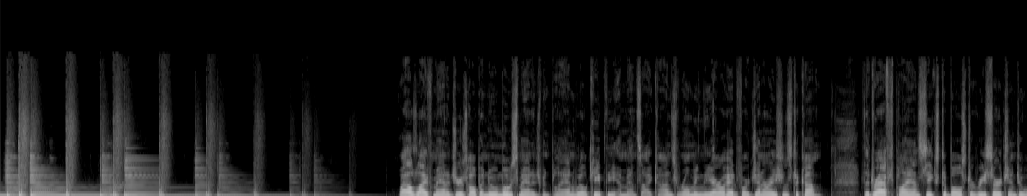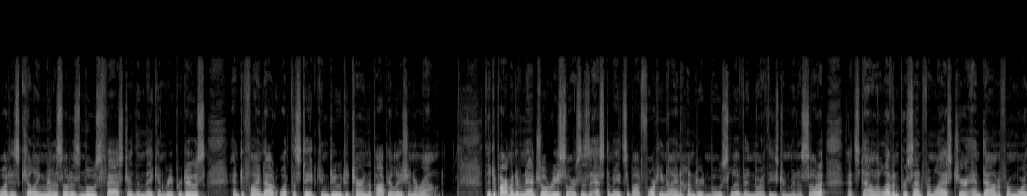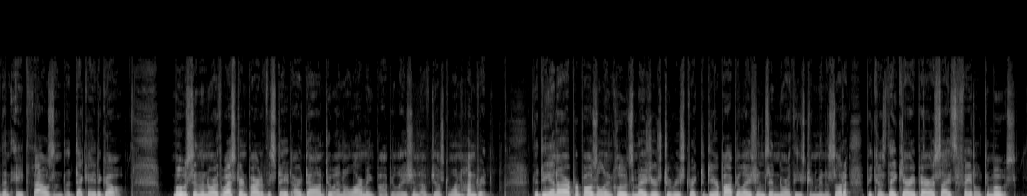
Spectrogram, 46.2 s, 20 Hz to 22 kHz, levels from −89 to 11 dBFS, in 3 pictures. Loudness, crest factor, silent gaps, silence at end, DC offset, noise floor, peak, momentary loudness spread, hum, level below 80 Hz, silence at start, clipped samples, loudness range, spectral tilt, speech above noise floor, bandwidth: -28 LUFS; 20 dB; none; 0.2 s; under 0.1%; -70 dBFS; -6 dBFS; 13 LU; none; -48 dBFS; 0 s; under 0.1%; 6 LU; -7.5 dB/octave; 44 dB; 15 kHz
